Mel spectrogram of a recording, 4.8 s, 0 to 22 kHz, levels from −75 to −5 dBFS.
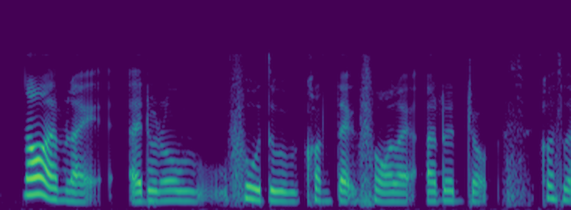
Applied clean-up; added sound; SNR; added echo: none; none; none; none.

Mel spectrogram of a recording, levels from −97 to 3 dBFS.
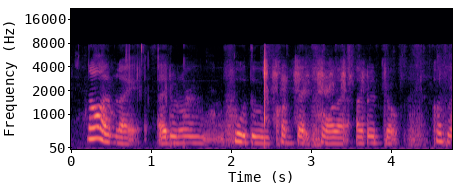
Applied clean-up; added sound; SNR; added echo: none; Dog; 13 dB; reverberation time 0.2 s.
